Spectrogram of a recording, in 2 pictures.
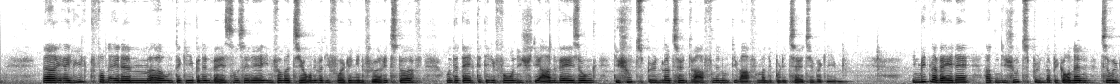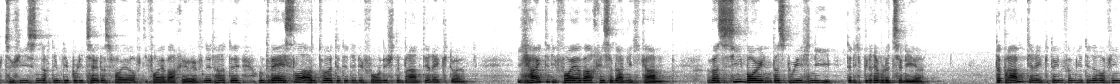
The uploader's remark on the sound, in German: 180–200 Personen beteiligten sich in Wien-Floridsdorf an einer Demonstration. Unkommentierte Aufnahme der Kundgebungen vorm Bahnhof Floridsdorf, bei der Feuerwache in der Weisselgasse.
